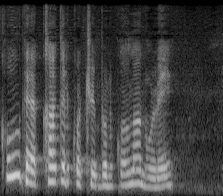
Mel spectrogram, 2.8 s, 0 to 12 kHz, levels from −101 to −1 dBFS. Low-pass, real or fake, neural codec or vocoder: 10.8 kHz; fake; codec, 24 kHz, 0.9 kbps, WavTokenizer, medium music audio release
